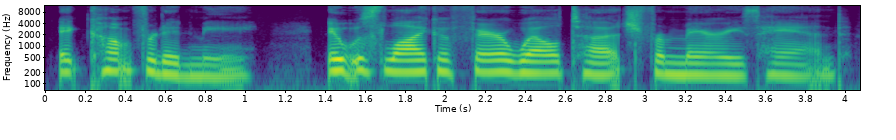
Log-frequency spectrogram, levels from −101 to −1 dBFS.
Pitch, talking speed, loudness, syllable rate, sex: 190 Hz, 160 wpm, -19 LUFS, 4.7 syllables/s, female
